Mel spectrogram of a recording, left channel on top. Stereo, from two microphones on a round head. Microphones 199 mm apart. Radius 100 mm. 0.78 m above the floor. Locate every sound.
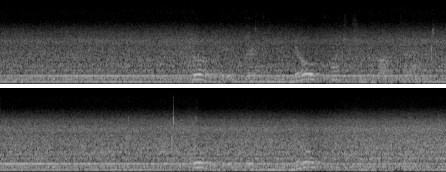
1.9 s a man speaking: 30° left (ahead or behind), 3 m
